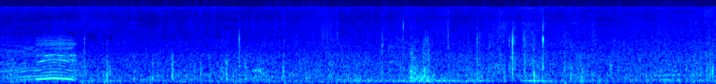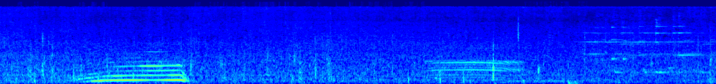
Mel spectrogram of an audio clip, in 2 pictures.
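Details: Cow mooing several times: a short moo at the start, a louder rising moo near twelve seconds, then a softer one, with light patter like rain and faint high tones in the background.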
